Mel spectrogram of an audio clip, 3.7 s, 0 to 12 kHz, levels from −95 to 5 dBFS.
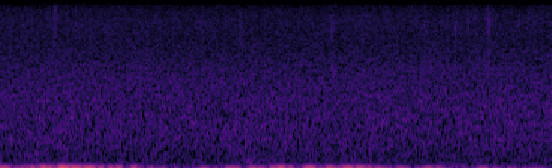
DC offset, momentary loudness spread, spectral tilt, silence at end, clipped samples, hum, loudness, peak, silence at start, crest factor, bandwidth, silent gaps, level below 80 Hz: under 0.1%; 1 LU; -1.5 dB/octave; 0 s; under 0.1%; none; -60 LUFS; -36 dBFS; 0 s; 16 dB; 11.5 kHz; none; -64 dBFS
